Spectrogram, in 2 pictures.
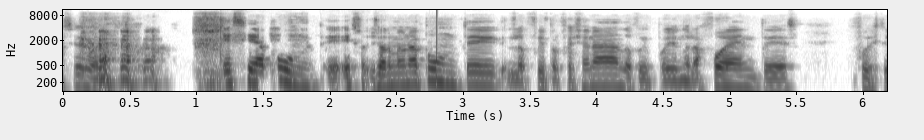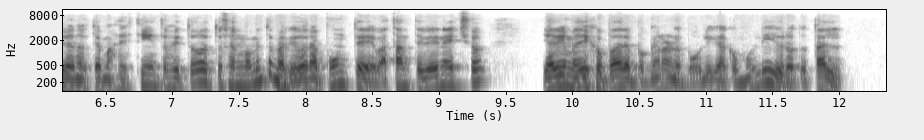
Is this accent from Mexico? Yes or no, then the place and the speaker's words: no; Argentina; accent: porteño; como yo no soy de San Rafael, sino que más bien para ellos era un porteño, ¿no? Aunque no nací en Buenos Aires, pero tengo la tornada más bien de un porteño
